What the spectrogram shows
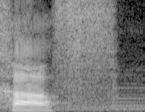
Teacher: the kaf is pronounced as a chaf, slight clearing of the throat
